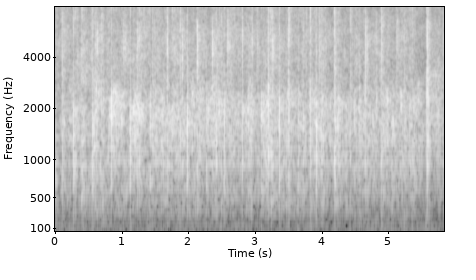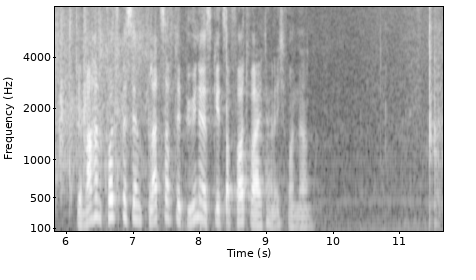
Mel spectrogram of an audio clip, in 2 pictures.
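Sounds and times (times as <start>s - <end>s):
audience applause: 0.0s - 7.6s
speech: 6.2s - 9.8s.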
